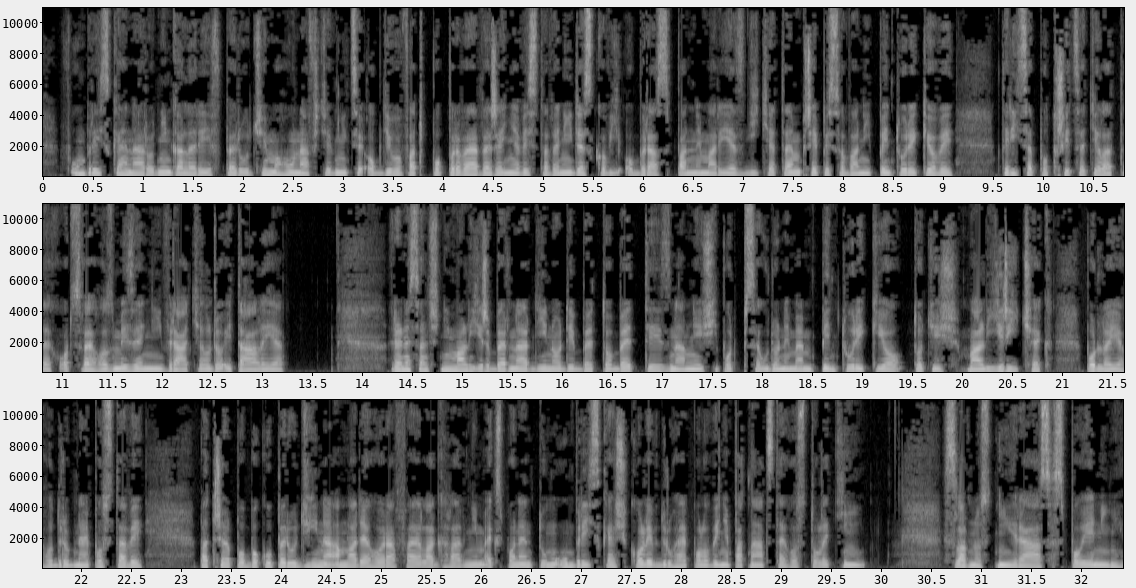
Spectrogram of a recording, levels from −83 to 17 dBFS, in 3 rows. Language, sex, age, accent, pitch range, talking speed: Czech, female, 30-49, native, 145-175 Hz, 125 wpm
